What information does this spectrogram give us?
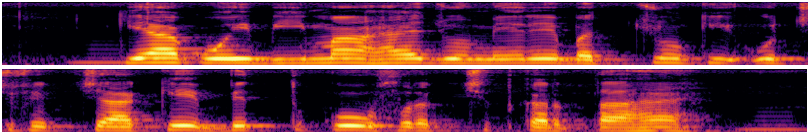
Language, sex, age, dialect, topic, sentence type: Hindi, male, 18-24, Marwari Dhudhari, banking, question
